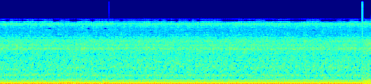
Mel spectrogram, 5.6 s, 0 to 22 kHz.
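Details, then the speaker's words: Renault 17 TS, first start after Weber 32 DARA 4T carburettor rebuild, automatic choke on, no air filter fitted (air noise): steady, even fast-idle rumble with no stumbles, now firing on all four cylinders; normal fast idle. "Voilà, là il y a le starter automatique. Donc pour l'instant ça va très bien. Déjà elle a retrouvé ses quatre cylindres."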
